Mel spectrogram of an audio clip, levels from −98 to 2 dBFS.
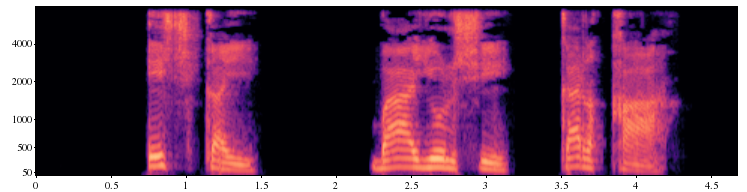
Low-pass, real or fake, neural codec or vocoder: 7.2 kHz; real; none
